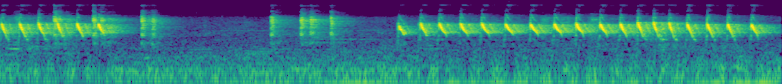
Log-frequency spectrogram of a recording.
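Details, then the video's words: Kapas tembak bulbul delivering rapid, evenly spaced sharp notes, about three per second, in a long run after a brief hesitant pause with a few softer chirps. "suara asli kapas tembak top"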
